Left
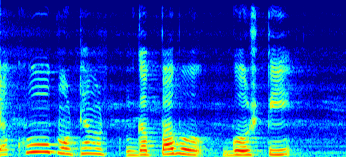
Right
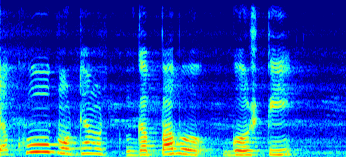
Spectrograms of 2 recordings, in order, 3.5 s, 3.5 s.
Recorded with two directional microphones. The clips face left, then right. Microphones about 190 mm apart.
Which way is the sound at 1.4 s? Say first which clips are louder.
Left 5 dB; 35° left (ahead or behind).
